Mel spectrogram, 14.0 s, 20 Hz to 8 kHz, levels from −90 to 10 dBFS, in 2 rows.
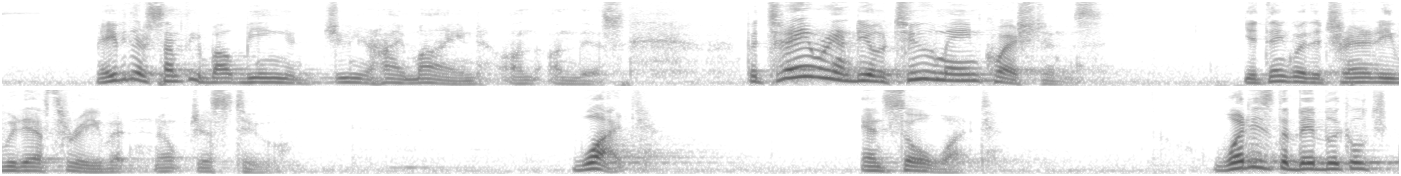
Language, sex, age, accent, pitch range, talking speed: English, male, 50-69, American, 135-165 Hz, 180 wpm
